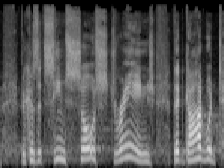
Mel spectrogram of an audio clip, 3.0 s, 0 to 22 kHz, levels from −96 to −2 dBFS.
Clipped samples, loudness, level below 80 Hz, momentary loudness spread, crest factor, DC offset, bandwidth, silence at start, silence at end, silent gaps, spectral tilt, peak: under 0.1%; -24 LUFS; -80 dBFS; 10 LU; 22 dB; under 0.1%; 19 kHz; 0.05 s; 0 s; none; -2 dB/octave; -2 dBFS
